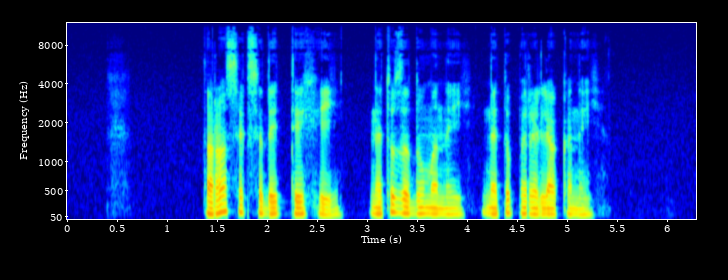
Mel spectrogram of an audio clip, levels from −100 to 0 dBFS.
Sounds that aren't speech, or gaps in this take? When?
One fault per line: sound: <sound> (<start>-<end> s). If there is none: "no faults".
no faults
